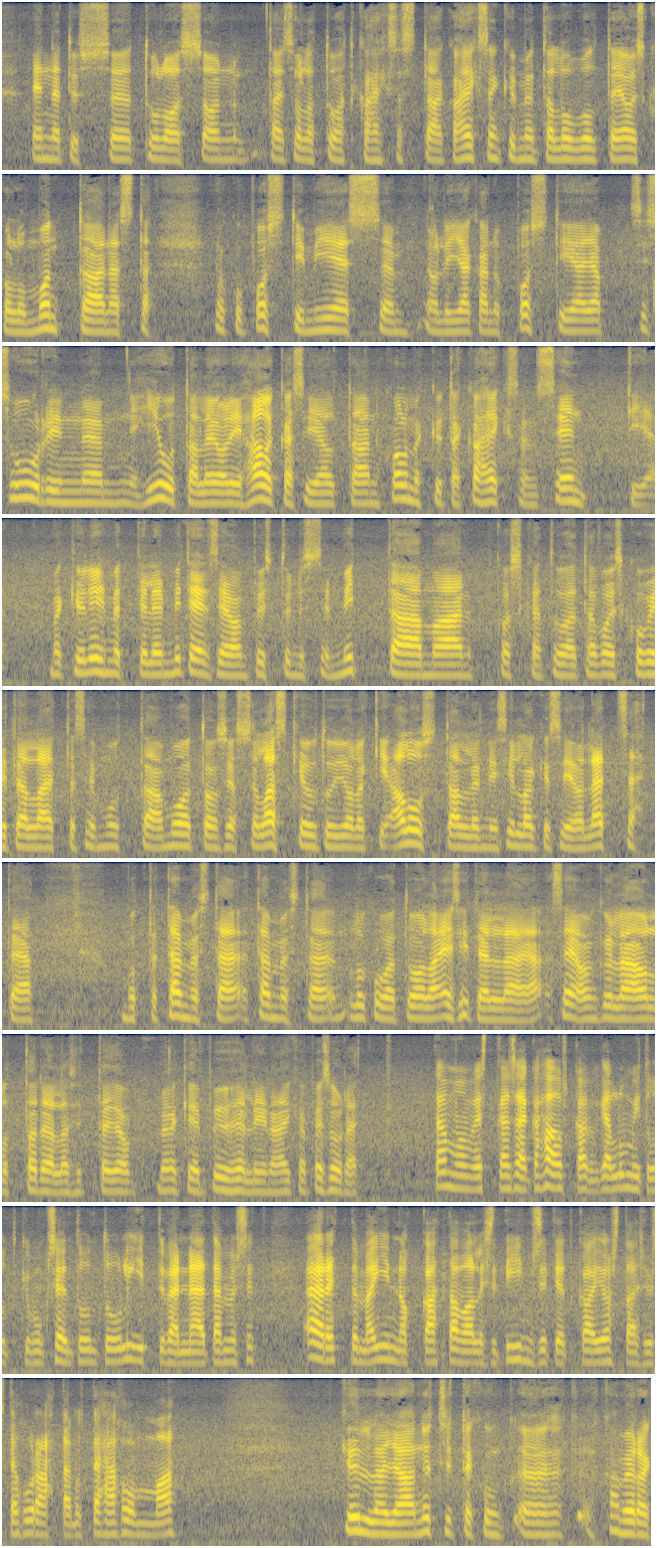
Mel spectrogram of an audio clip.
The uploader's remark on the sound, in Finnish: vesisateisella lumiretkellä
